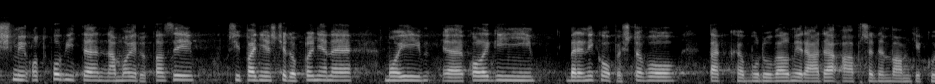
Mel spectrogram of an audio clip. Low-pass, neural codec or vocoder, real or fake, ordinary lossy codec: 7.2 kHz; codec, 16 kHz, 16 kbps, FunCodec, trained on LibriTTS, 50 frames a second; fake; Opus, 16 kbps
